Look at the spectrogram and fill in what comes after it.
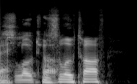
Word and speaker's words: Zlotoff: And so I think this is a opportunity for Zlotoff, or I think that's how you pronounce his name, to say Zlotoff. Okay. – Zlotoff.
